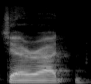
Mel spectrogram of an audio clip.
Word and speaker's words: Gerard: So the name is actually Gerard. I don't know how to pronounce it. It's Jaarad.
